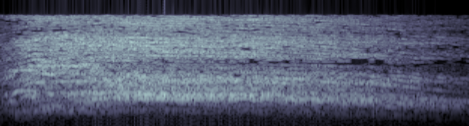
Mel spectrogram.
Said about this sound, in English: And all the devotees would roar. Much louder than that.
